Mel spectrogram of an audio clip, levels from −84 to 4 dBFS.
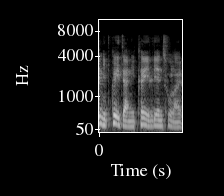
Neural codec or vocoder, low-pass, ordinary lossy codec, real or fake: none; 7.2 kHz; none; real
